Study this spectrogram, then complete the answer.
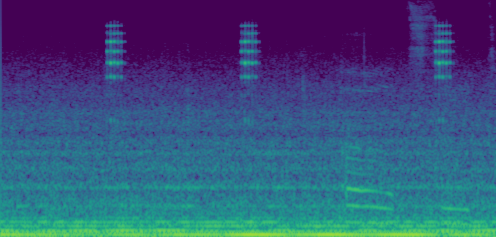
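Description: Short high electronic menu blips sound.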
